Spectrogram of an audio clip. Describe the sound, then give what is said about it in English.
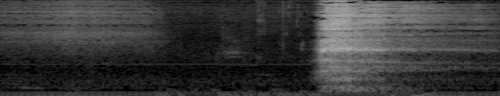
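A quiet, airy inhale gives way to a loud, breathy exhale that swells suddenly and fades slowly, like many seated people breathing out together during a prayer exercise. No one speaks. “Let's just breathe together.”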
